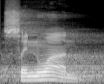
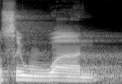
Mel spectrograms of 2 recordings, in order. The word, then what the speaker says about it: صنوان: وأيضا لفظ صنوان لا تقول صوان، وكذلك قنوان ما نقول قوان، وكذلك بنيان لا تقول بيان، لأن المعنى سيختلف لأجل اختلاف المعنى، ولأن العرب عندما تنطق بهذه الكلمات لا تدغم النون الساكنة في حرف الإدغام.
